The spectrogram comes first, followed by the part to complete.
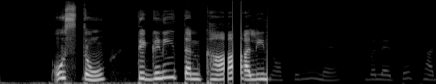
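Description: At 2.24 s the speech drops into abrupt silence until 2.46 s. This is a corrupt frame muted fault: damaged compressed frames were rejected by the decoder and replaced with silence. The 0.22 s gap fits several consecutive frames, and timing resumes unchanged.

From 2.67 s to the end, the speech collapses by about 37 dB to a faint residue, the result of summing to mono. The likely cause is one channel inverted: reversed polarity cancels the centred material common to both channels, leaving only their difference.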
